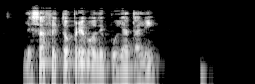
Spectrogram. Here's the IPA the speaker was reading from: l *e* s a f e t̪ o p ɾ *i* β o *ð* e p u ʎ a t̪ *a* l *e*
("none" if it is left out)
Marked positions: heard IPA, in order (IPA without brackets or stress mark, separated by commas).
e, e, ð, a, i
